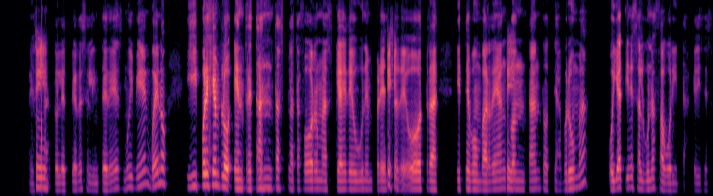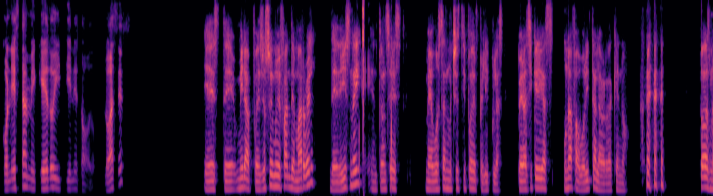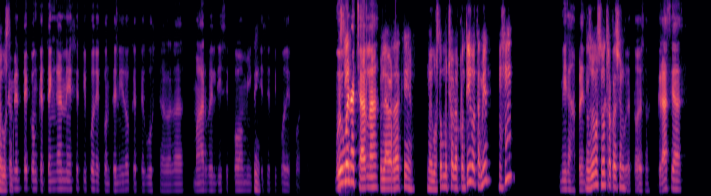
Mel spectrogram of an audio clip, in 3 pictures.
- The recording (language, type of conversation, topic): Spanish, podcast, ¿Cómo eliges qué ver en plataformas de streaming?
- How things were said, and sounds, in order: tapping; laughing while speaking: "Sí"; chuckle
